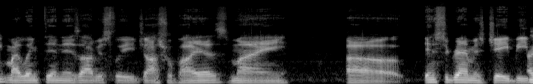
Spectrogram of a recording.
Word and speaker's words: Baez: The biblical and Joshua, the biblical, and Baez. Think of Bay and then add a Z to it.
